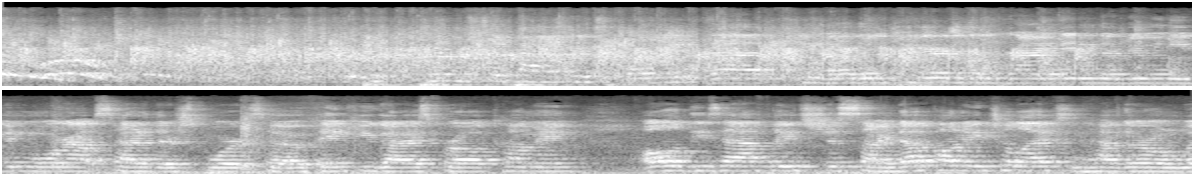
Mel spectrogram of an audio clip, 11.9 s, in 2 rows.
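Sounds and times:
audience cheering: 0:00.0 - 0:05.1
audience applause: 0:00.0 - 0:06.0
speech: 0:04.4 - 0:11.8.

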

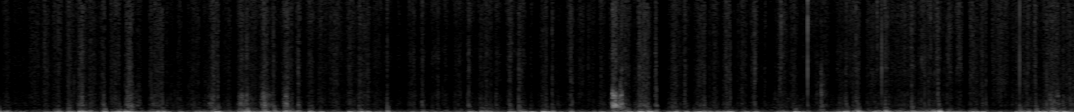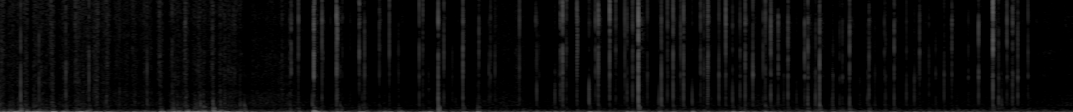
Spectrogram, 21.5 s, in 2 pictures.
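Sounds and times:
microphone being brushed and tapped: 0:00.6 - 0:03.8, 0:04.8 - 0:13.4.

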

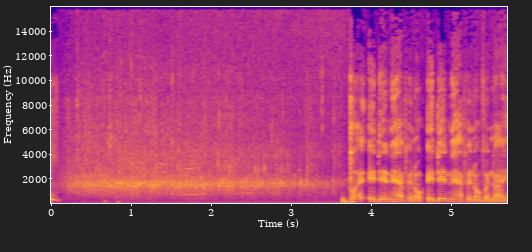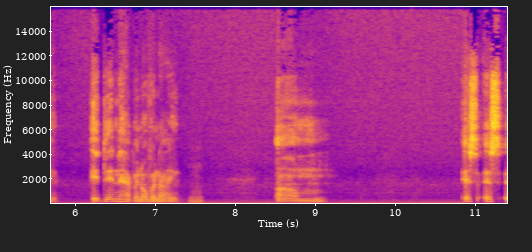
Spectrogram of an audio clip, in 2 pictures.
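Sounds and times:
audience applause: 0:00.0 - 0:03.7
speech: 0:03.6 - 0:07.7, 0:08.5 - 0:09.2, 0:10.9 - 0:11.4.

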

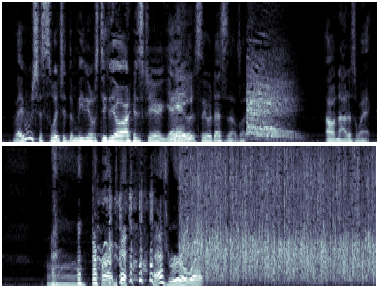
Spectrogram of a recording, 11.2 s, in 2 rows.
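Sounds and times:
speech: 0:00.2 - 0:04.1, 0:04.8 - 0:05.6, 0:06.3 - 0:08.8
laughter: 0:06.4 - 0:08.1
studio audience applause sound effect: 0:08.3 - 0:11.2.

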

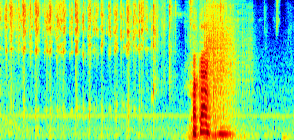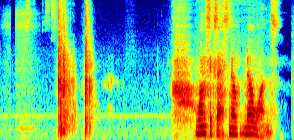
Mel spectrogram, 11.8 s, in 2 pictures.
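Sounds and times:
dice being rolled: 0:00.0 - 0:05.1
speech: 0:03.8 - 0:04.4, 0:09.8 - 0:11.5.

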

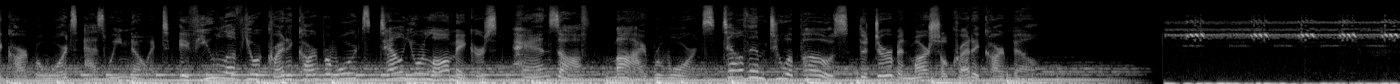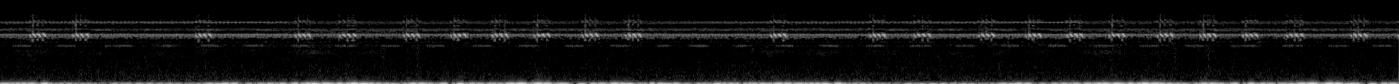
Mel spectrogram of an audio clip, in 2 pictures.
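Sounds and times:
speech: 0:00.0 - 0:10.5
low rumble: 0:00.0 - 0:11.5
insects chirping: 0:11.6 - 0:27.9.

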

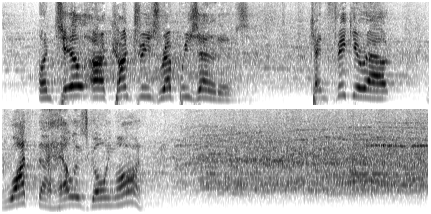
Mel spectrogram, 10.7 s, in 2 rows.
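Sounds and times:
crowd cheering at a rally: 0:00.0 - 0:10.6
speech: 0:00.4 - 0:03.2, 0:03.8 - 0:07.2.

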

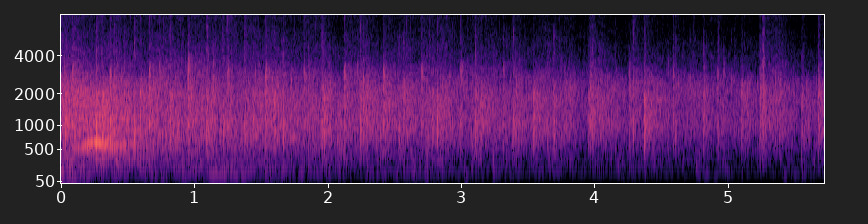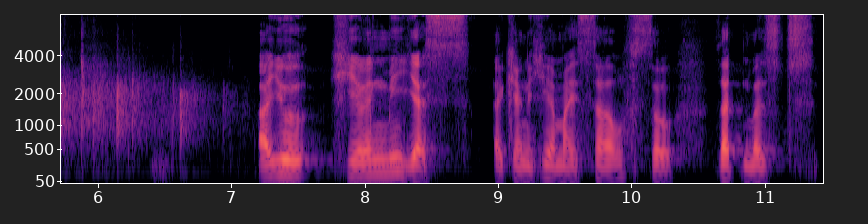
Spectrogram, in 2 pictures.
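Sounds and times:
audience applause: 0:00.0 - 0:06.9
speech: 0:07.2 - 0:11.4.

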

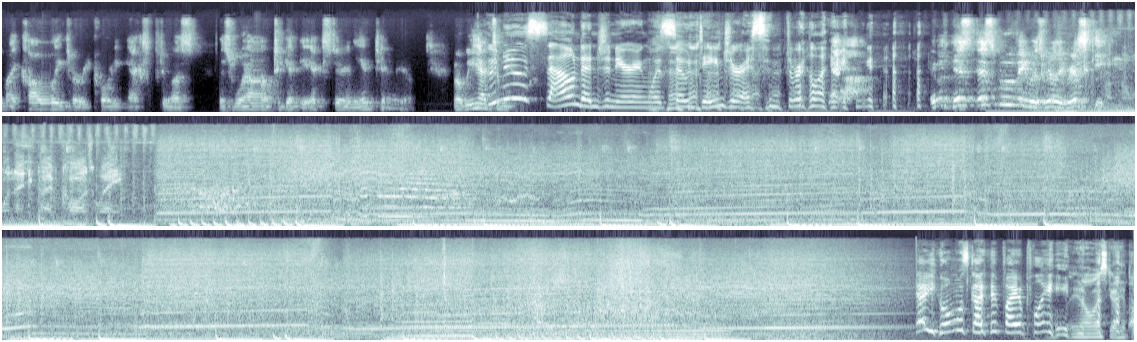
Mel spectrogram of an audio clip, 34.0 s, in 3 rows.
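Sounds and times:
speech: 0:00.0 - 0:13.5, 0:31.9 - 0:33.9
laughter: 0:04.6 - 0:05.4, 0:06.4 - 0:12.4, 0:32.9 - 0:33.9
Ferrari sports car roaring at speed down an airfield: 0:10.1 - 0:31.8.

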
